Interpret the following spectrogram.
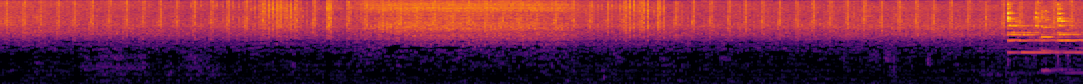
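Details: A prairie cricket chorus of fast, high-pitched chirps rises and falls in intensity. A bright cowbell clangs in sharply during the final second.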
